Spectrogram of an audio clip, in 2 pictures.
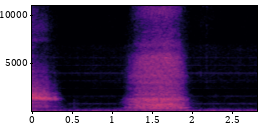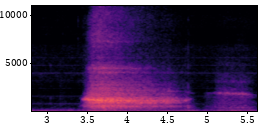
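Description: Deep, slow breaths during a yoga-inspired stretch at home, with two long airy exhales and shorter breath sounds between them. Each is close and clear against quiet.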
